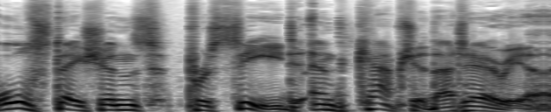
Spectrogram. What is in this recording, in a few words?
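Speech Quick Commands Enemy Point, British English; World Of Warships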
